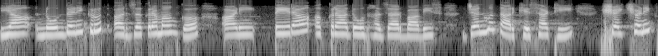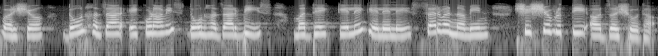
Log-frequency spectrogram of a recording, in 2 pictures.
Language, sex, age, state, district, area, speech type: Marathi, female, 30-45, Maharashtra, Buldhana, urban, read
